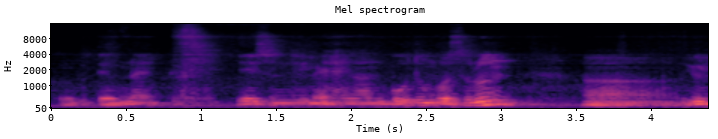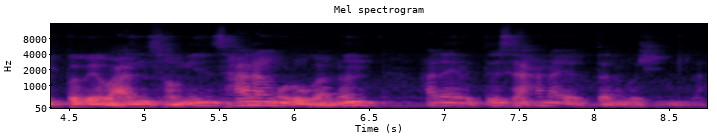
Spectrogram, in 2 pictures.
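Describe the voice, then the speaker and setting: A man's voice: fairly low pitch, expressive, dark tone, far from the mic, slight background noise. Man preaching in an echoey room. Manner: unhurried, many hesitation fillers; acts out questioning voices. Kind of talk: sermon.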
